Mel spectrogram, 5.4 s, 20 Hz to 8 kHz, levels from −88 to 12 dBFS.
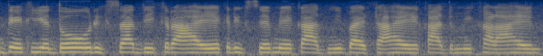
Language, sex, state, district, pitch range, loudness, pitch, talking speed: Hindi, female, Haryana, Jhajjar, 210-230 Hz, -15 LUFS, 220 Hz, 185 wpm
